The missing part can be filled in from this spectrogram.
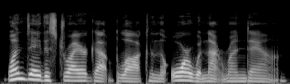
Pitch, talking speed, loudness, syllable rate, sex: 165 Hz, 270 wpm, -18 LUFS, 5.8 syllables/s, female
